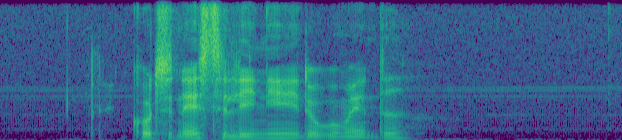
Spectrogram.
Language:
Danish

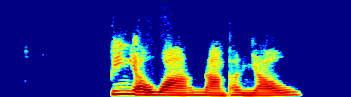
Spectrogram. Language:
Cantonese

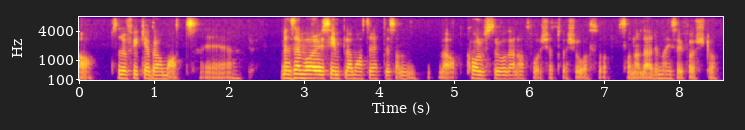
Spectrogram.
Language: Swedish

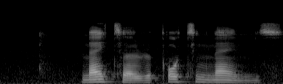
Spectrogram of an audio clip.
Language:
English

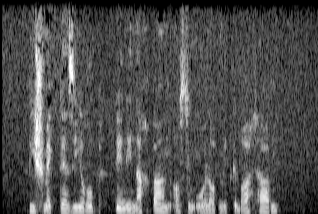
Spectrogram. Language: German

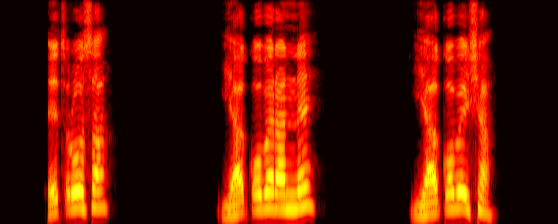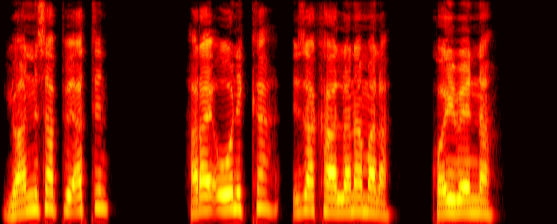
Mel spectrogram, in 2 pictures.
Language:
Gamo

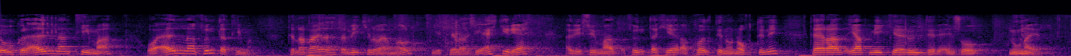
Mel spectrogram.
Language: Icelandic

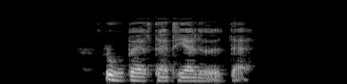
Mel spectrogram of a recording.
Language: Hungarian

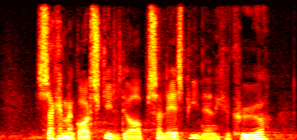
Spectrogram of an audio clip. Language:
Danish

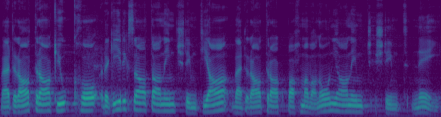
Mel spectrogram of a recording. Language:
Swiss German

